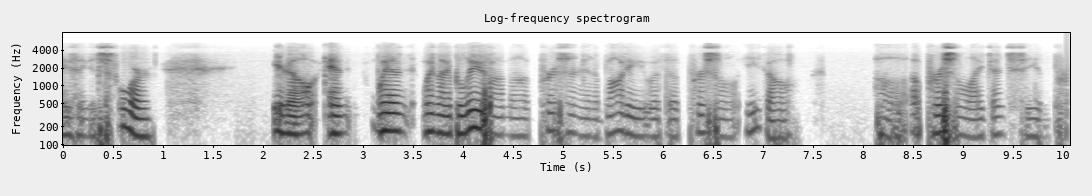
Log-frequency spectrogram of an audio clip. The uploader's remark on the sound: ACIM Daily Conference Call.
